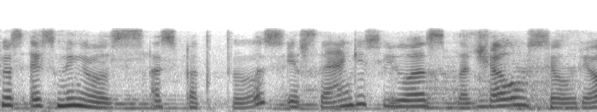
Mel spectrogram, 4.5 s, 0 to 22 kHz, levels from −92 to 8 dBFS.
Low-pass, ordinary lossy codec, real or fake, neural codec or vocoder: 7.2 kHz; Opus, 24 kbps; fake; codec, 44.1 kHz, 2.6 kbps, SNAC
